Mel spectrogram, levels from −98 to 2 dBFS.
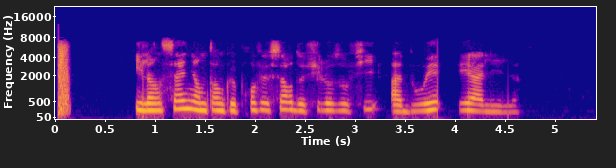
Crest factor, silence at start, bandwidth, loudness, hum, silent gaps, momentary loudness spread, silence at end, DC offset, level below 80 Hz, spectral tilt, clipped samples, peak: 20 dB; 0 s; 7.6 kHz; -22 LUFS; none; none; 13 LU; 0.8 s; under 0.1%; -60 dBFS; -3 dB/octave; under 0.1%; -2 dBFS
